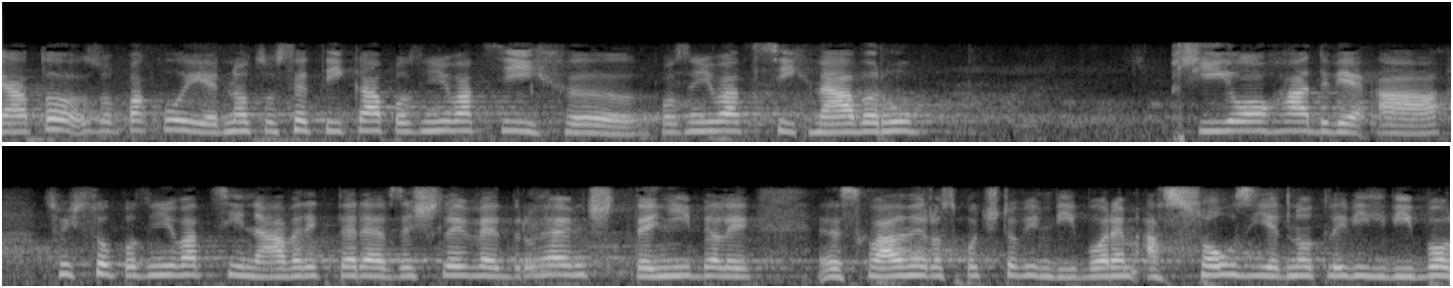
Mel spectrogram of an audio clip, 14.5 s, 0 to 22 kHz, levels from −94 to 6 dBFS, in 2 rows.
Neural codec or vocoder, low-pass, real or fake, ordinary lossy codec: none; 7.2 kHz; real; MP3, 48 kbps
